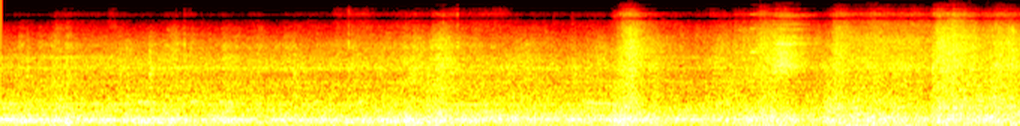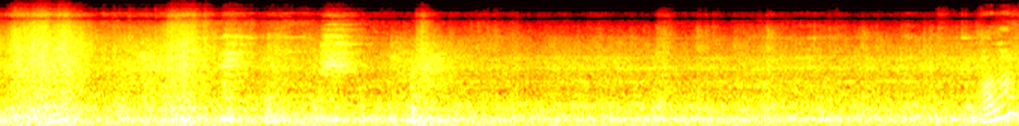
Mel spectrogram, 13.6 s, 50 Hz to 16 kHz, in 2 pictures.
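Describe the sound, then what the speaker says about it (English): A Paris Metro train on line 3bis/7bis runs steadily throughout, with a continuous low rumble, rhythmic wheel clatter over rail joints and faint higher squeals, close and loud with no talking. "I like these trains."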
